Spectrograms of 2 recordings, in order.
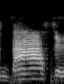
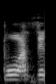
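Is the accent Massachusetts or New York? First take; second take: Massachusetts; New York. First: It is said in a Massachusetts accent. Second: It is said in a New York accent. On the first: The speaker calls it right. "a Massachusetts woman" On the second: The speaker calls it wrong. "like I have a New York accent"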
